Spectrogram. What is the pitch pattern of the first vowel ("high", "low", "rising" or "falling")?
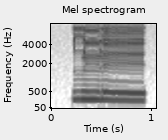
low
